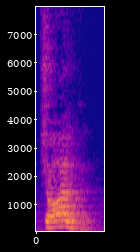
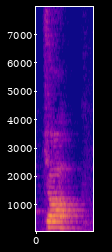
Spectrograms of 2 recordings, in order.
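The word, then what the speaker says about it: chalk: तो देखिए टॉल्क, वॉल्क, चॉल्क, यॉल्क, folk, लेकिन यह गलत हो जाता है। तो हाँ यहाँ पर एल साइलेंट है क्योंकि के पहले आ रहा है। यदि डी एफ के एम कोई भी वर्ड यदि इन वर्ड के पहले यदि एल आता है तो वह साइलेंट रहेगा। तो यहाँ पर देखिए इसको क्या पढ़ा जाएगा? टॉक, वॉक, चॉक, यॉक और क्यों फॉक।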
